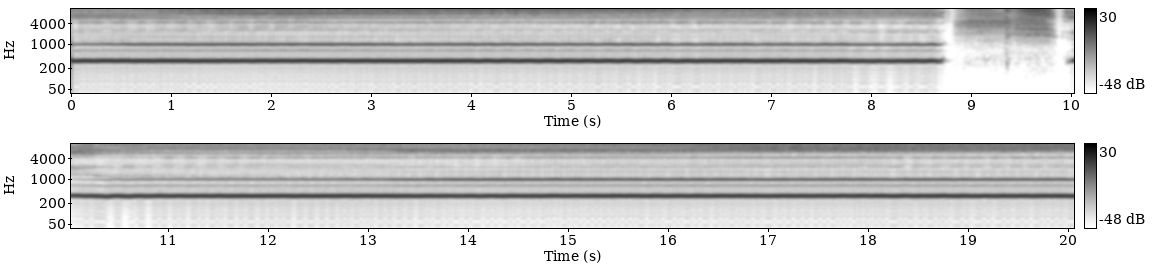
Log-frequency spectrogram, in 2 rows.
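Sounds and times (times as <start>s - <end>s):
woman humming a steady note: 0.0s - 8.9s, 9.9s - 20.0s
woman breathing: 8.8s - 10.0s.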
